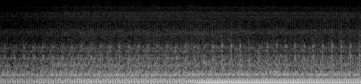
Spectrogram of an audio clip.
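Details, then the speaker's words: Lada Priora 16-valve 126 engine, 98 hp, 28,000 km, cold start after standing overnight: petrol engine idles with a dull knock about four times a second; knock disappears when cylinder 2 is disabled. Piston knock. "появляется короче ребят поршень стучит"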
